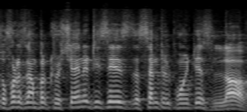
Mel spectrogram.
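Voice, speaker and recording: A high-pitched male voice over a quiet background. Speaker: religious speaker. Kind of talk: lecture. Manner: fast.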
